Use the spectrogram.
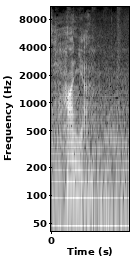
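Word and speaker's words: Chania: go quick little correction the pronunciation of the port that they list is Hana haa with a ch um but we're still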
